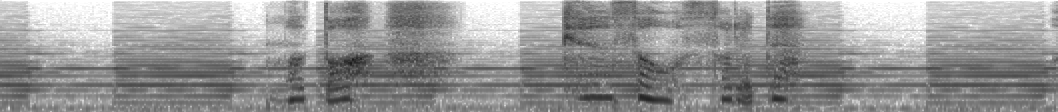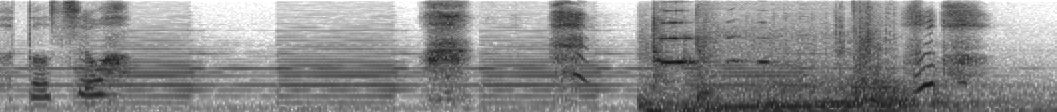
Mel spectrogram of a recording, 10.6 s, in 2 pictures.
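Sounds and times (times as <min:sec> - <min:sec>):
speech: 0:01.4 - 0:02.3, 0:02.9 - 0:04.2, 0:05.4 - 0:06.1
door sliding open with a heavy mechanical thunk: 0:08.5 - 0:10.5.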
